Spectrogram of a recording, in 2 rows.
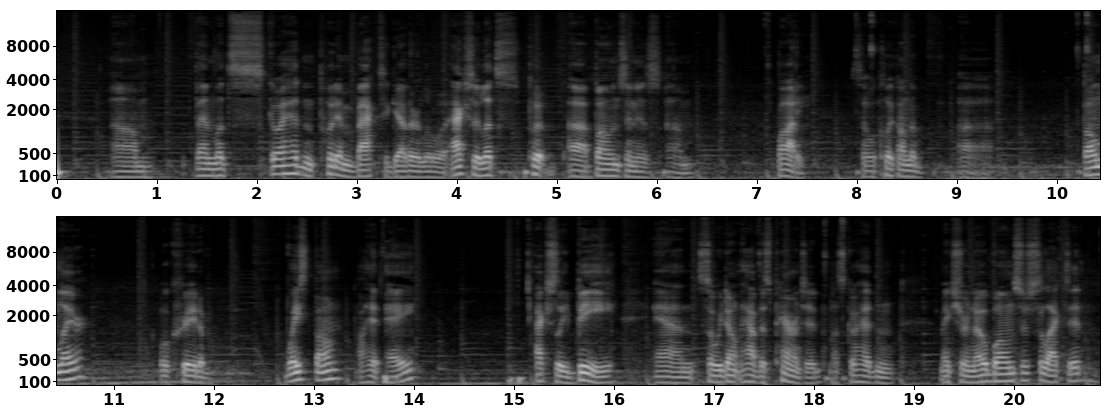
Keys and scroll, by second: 13.7 a, 14.9 b.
